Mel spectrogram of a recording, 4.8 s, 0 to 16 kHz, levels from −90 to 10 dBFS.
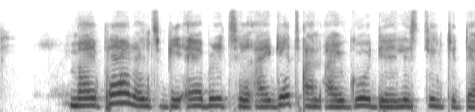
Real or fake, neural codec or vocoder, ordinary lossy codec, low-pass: fake; codec, 24 kHz, 3 kbps, HILCodec; none; 10.8 kHz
